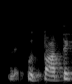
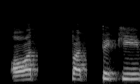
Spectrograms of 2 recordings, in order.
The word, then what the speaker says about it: औत्पत्तिकी: सो उत्पातिक बुद्धि को उत्पातिक नहीं बोलते हैं, औत्पत्तिकी बुद्धि बोलते हैं, औत्पत्तिकी।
